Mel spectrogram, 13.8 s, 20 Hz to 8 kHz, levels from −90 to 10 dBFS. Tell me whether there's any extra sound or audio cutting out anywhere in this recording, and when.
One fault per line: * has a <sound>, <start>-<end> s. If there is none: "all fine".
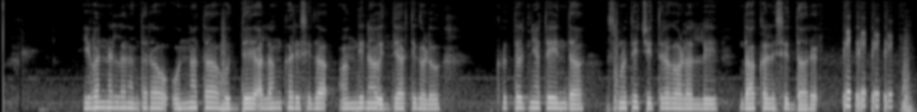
* has a laugh, 12.6-13.4 s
